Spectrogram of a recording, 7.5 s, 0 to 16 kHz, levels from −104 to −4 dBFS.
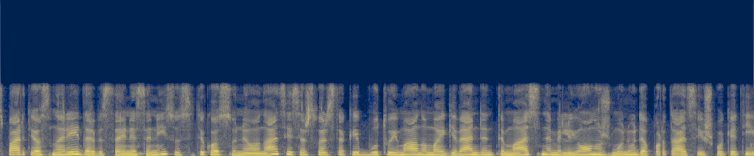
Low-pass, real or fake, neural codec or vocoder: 7.2 kHz; real; none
